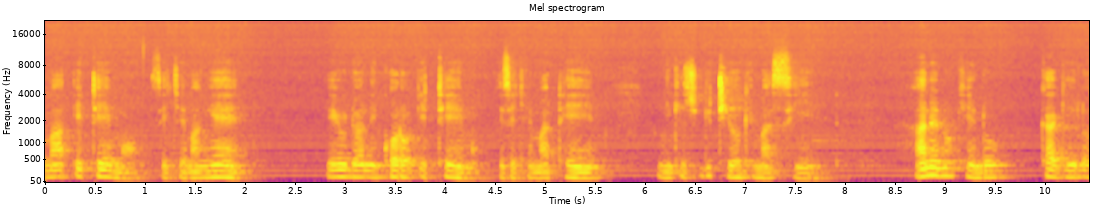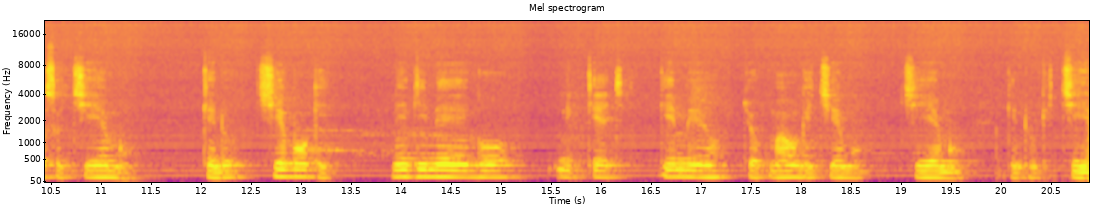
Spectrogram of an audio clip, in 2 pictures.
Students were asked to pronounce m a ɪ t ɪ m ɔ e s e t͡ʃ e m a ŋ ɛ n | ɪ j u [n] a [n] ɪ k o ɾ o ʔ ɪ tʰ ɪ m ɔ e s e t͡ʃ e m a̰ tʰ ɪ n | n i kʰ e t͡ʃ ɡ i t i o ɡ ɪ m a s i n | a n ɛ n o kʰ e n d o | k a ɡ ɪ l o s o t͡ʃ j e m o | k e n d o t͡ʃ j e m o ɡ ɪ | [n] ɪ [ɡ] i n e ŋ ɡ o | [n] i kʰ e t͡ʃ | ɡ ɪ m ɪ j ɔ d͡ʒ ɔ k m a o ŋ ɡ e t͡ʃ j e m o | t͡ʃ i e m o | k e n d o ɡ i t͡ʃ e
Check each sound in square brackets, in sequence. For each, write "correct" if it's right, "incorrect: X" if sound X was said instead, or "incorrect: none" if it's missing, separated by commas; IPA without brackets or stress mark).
incorrect: d, correct, correct, correct, correct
